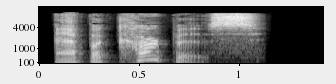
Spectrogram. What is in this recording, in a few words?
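"apocarpous", British English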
